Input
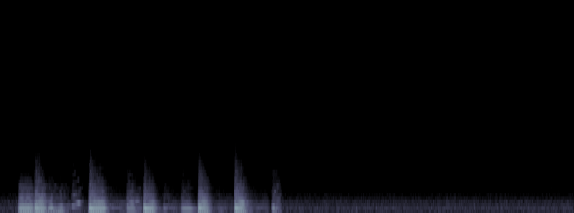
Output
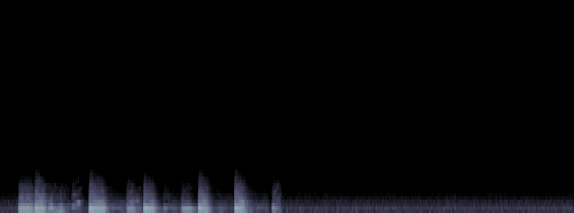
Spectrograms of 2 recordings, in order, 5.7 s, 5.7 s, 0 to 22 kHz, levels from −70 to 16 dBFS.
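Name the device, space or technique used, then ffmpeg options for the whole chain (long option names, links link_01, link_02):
kitchen radio: -af "highpass=170,equalizer=frequency=260:width_type=q:width=4:gain=7,equalizer=frequency=420:width_type=q:width=4:gain=3,equalizer=frequency=610:width_type=q:width=4:gain=7,lowpass=frequency=3400:width=0.5412,lowpass=frequency=3400:width=1.3066"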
